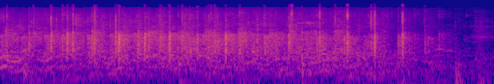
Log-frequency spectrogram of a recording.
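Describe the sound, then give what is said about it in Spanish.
Audience applause for a visiting musical duo at a live event: a steady patter of many hands, fairly faint throughout, thinning out and fading near the end. “Fuerte el aplauso para Gustavo Páez y Julián Humarán.”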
